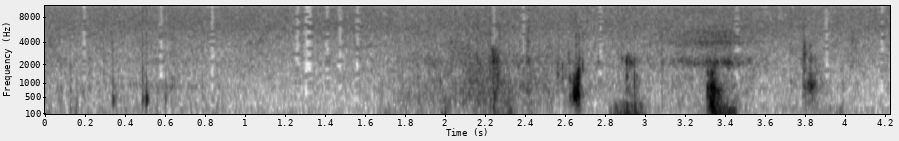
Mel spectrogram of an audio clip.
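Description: A man drinking beer from a pint glass: mostly near silence, with three faint short sipping and swallowing sounds close together a little under three seconds in.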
